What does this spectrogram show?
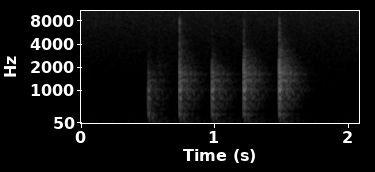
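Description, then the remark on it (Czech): Five light knocks on a door in quick, even succession, soft, with no voices. “Tomu říkáš zaťukání? Musíš rázně, aby ti uvnitř jasně slyšeli, že se blíží...”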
